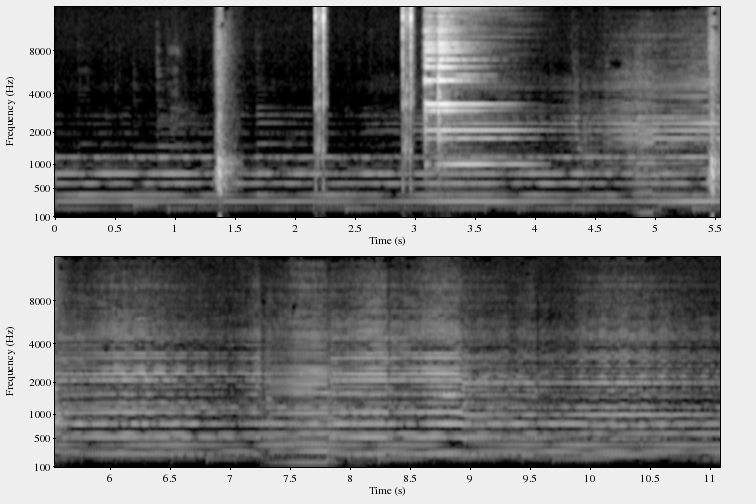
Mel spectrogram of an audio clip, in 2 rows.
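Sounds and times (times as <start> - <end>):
calm background music: 0.0 - 11.0
sharp clicks: 2.9 - 3.8.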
